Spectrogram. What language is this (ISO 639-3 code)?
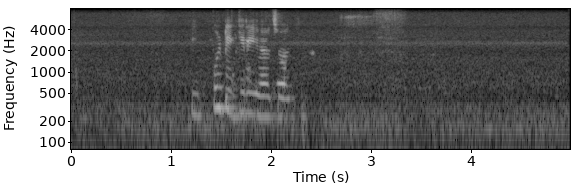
mal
